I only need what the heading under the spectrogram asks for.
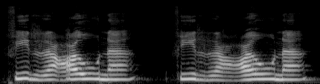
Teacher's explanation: এখানে র সুকুনের আগে জের আমাদের রকে পাতলা করে পড়তে হবে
